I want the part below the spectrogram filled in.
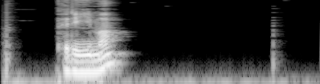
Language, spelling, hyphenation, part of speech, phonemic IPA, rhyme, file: Norwegian Bokmål, prima, pri‧ma, adverb, /ˈpriːma/, -iːma, NB - Pronunciation of Norwegian Bokmål «prima».ogg
- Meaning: only used in a prima vista (“sight-read”)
